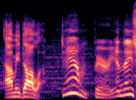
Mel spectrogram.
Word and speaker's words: Amidala: with the political discussions were great too Queen amydala was fair and balanced as a leader as far as I'm concerned you had your amydala removed when we made the Metroid tier list it's pronounced Amidala damn Barry and they say I'm the one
